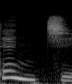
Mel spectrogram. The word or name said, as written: Tenchi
